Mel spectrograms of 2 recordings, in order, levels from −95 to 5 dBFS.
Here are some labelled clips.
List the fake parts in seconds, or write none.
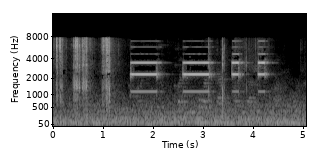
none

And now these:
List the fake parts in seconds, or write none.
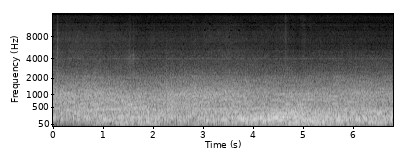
0.0-6.8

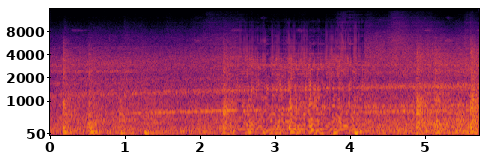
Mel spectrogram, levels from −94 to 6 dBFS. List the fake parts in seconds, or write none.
2.5-4.2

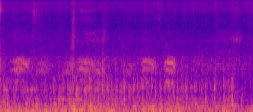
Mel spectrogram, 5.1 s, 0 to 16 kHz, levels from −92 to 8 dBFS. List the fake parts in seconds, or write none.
4.0-5.1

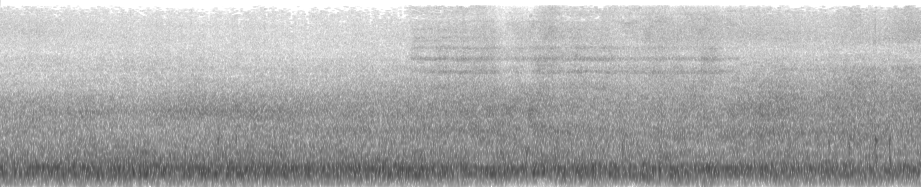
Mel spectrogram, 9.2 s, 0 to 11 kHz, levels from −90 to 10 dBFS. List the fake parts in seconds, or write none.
4.7-5.6; 6.1-7.4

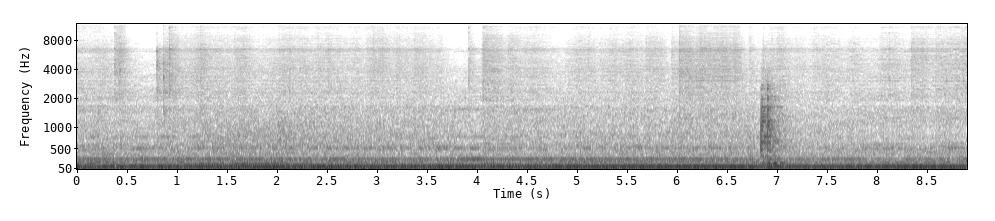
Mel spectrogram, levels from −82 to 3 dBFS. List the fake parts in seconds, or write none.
0.0-1.2; 3.8-4.8; 7.5-8.9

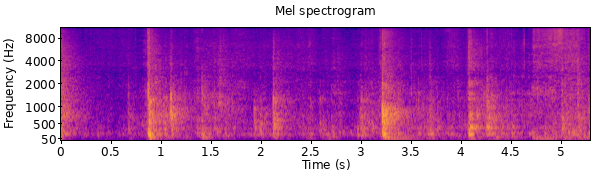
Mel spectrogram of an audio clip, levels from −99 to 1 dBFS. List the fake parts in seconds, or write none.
4.1-5.3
